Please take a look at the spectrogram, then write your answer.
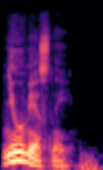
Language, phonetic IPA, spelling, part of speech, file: Russian, [nʲɪʊˈmʲesnɨj], неуместный, adjective, Ru-неуместный.ogg
- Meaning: misplaced, inappropriate, out of place, unsuitable, unfitting, irrelevant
